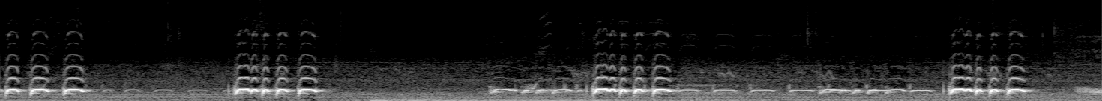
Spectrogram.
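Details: Female zebra dove of local stock, calling for a male as a lure song: loud bursts of rapid, clipped coos recur every couple of seconds, separated by softer trailing strings of repeated notes.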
